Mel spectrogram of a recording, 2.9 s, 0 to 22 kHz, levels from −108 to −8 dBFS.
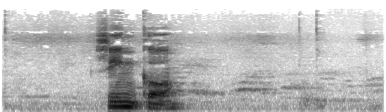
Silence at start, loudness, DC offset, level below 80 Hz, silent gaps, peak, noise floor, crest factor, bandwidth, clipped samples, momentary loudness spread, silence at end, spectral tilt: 0.75 s; -19 LUFS; under 0.1%; -60 dBFS; none; -4 dBFS; -57 dBFS; 20 dB; 12 kHz; under 0.1%; 12 LU; 1.55 s; -4.5 dB/octave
